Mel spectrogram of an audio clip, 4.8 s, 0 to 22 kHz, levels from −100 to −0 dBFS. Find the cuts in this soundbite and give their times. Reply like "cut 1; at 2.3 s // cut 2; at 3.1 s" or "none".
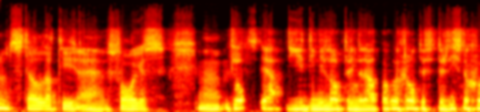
cut 1; at 1.9 s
